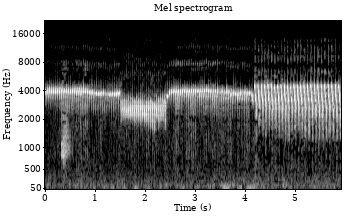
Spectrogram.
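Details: Canary song made of continuous rolling trills: a high steady roll, a lower buzzy section, a return to the high roll, then a louder, coarser rapid trill.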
